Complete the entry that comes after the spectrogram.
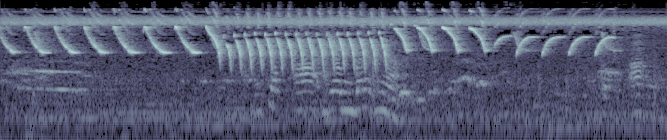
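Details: Singing canary delivering a series of descending whistled sweeps, a quick rattling trill, then more swooping whistles, all high and clear, with a steady high hiss in the background.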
